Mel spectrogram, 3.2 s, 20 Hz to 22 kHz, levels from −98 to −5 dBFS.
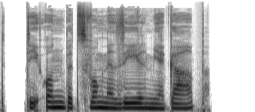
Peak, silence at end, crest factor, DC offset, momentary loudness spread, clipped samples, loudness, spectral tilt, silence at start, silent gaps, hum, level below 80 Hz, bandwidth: -2 dBFS; 0.6 s; 14 dB; under 0.1%; 7 LU; under 0.1%; -16 LUFS; -5.5 dB/octave; 0.35 s; none; none; -48 dBFS; 18.5 kHz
